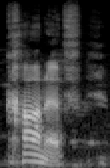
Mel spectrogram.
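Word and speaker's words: Conniff: Frank Coniff rhymes with gone.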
